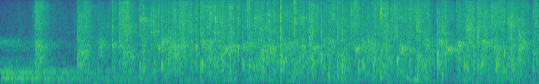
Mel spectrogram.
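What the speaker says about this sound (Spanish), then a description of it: "Vamos a recibir con fuertes palmas a la licenciada Emperatriz Machaca Segura" Applause from an audience welcoming a speaker at a novel presentation in Huancayo, Peru: dense, steady clapping from many hands filling the room for about four seconds, with faint voices mixed in.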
